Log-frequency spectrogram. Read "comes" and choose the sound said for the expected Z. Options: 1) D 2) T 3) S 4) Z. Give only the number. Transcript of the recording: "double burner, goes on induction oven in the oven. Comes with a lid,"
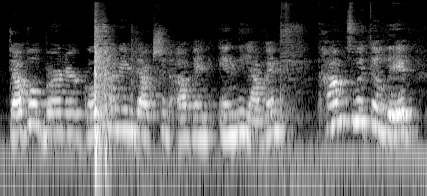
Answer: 4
